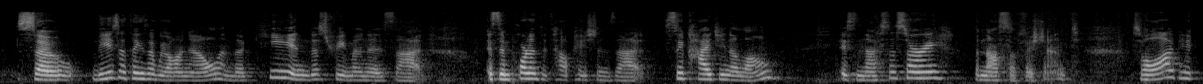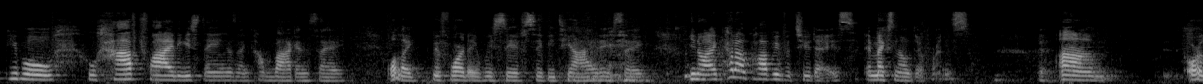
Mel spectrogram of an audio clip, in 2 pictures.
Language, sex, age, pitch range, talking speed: English, female, 30-49, 190-240 Hz, 170 wpm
